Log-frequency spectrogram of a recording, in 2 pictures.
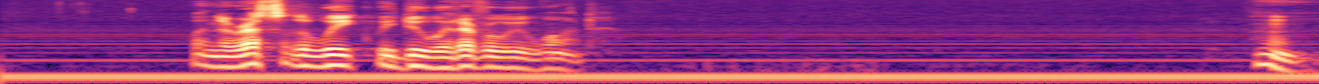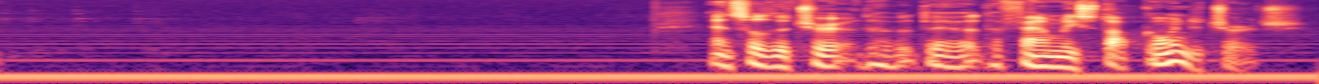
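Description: An older man speaks calmly into a microphone through a loudspeaker.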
